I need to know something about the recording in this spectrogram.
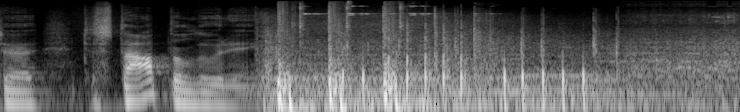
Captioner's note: gunshots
